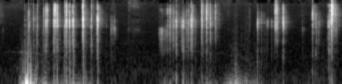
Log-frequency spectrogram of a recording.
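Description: Long nails scratch and tap a small pink plastic facial cleansing pad with a textured face. Two bursts of rapid, dry scratching with bright, crackly detail and a low thumping body are separated by a short pause. Fainter scattered taps trail off at the end.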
